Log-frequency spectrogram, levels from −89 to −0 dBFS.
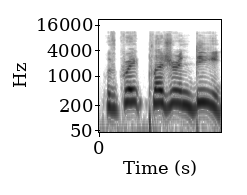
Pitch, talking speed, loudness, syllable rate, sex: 205 Hz, 195 wpm, -16 LUFS, 5.7 syllables/s, male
